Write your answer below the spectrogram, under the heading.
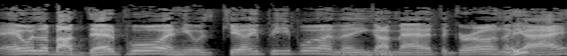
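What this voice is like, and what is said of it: Put-on Mexican Spanish accent. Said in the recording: “That was a little Mexican kind of Spanish accent... Spanish-y”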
